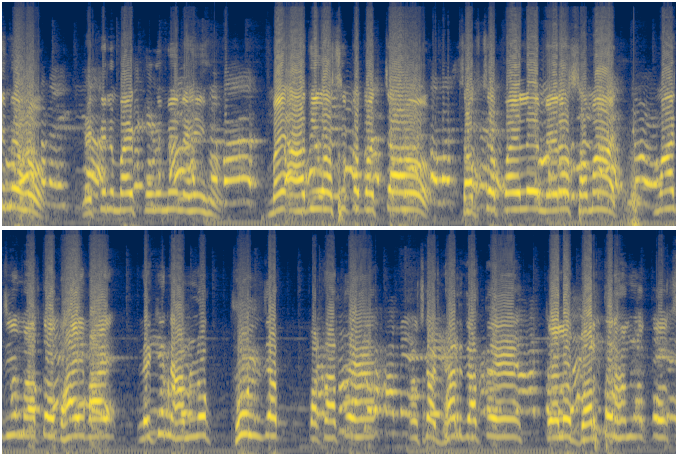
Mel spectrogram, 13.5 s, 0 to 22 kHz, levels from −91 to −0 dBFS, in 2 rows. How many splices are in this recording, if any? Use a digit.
1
